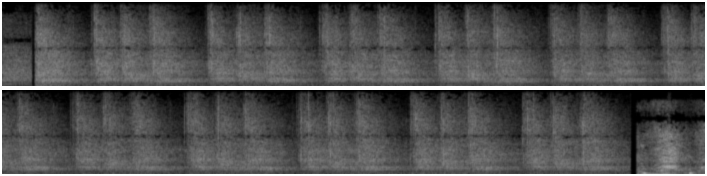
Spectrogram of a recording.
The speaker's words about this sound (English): This is at the U.S. Capitol today. People stormed into the U.S. Capitol. Pro-Hamas protesters.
